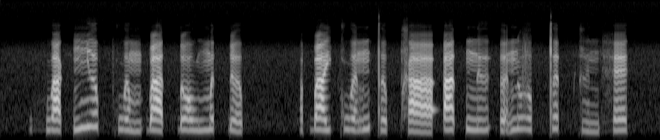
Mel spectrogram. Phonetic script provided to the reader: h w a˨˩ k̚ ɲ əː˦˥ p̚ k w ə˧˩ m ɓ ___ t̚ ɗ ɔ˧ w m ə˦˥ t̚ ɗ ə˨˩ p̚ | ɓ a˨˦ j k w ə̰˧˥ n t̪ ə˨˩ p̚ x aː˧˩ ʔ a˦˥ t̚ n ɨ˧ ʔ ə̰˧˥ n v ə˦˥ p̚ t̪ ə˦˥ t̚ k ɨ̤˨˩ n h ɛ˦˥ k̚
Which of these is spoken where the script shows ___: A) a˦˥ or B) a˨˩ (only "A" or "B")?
B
